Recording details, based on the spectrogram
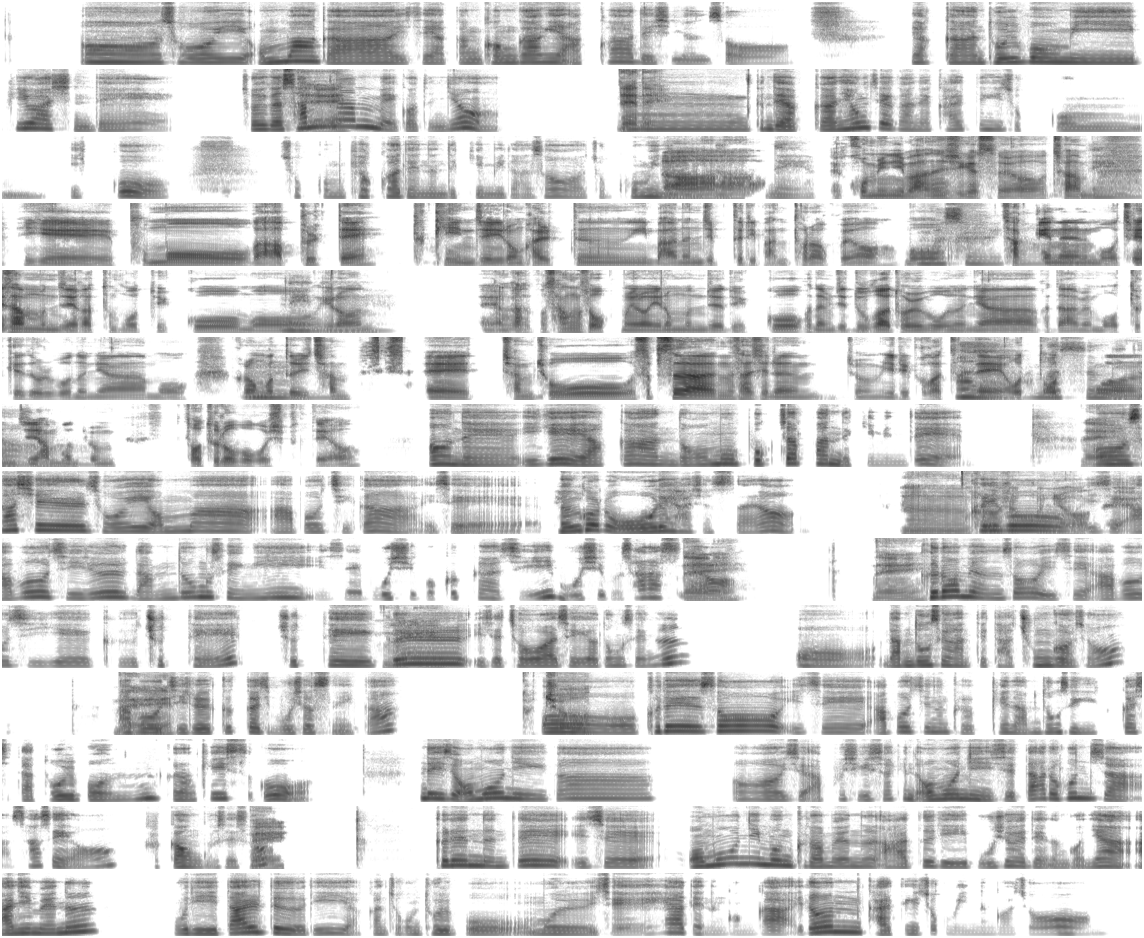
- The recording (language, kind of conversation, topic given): Korean, advice, 부모님의 건강이 악화되면서 돌봄과 의사결정 권한을 두고 가족 간에 갈등이 있는데, 어떻게 해결하면 좋을까요?
- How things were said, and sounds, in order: tapping; other background noise; unintelligible speech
